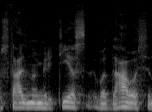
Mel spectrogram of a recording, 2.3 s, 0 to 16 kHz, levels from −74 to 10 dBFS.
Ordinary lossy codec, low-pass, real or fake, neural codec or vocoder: AAC, 64 kbps; 14.4 kHz; real; none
